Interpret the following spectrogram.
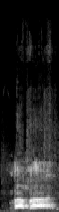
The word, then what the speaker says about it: Baba: Uh, Baba is the correct pronunciation, and the word Baba means father.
